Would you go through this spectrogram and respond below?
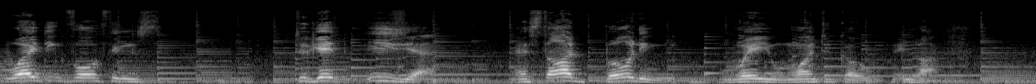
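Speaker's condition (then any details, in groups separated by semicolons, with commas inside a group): Cerebral palsy; some words unclear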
